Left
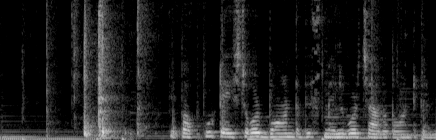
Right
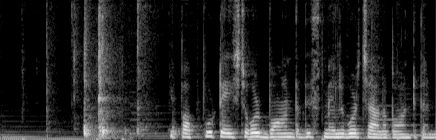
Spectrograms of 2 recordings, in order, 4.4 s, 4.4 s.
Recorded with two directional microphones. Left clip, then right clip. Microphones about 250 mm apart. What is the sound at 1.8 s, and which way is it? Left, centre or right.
Speech, right.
